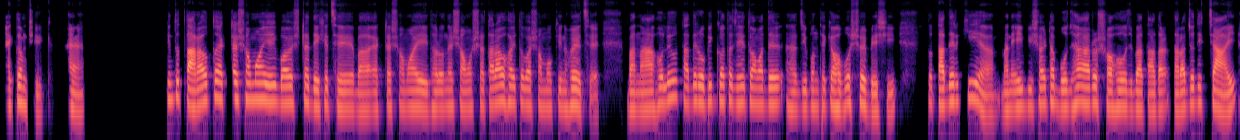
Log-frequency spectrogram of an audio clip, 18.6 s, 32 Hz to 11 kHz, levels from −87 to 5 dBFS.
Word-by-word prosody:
একদম 155 +4 +1
ঠিক। 105 -2 -10 0.4
হ্যাঁ। 115 -4 -2 1.3
কিন্তু 175 +2 -1
তারাও 140 +3 +8
তো - - -3
একটা 180 +1 -3
সময় 175 0 +3
এই 160 - +2
বয়সটা 150 +1 +1
দেখেছে 135 0 -2 0.3
বা 115 - +2 0.2
একটা 120 +2 -5
সময় 130 0 -1
এই 120 - +1
ধরনের 125 +1 -2
সমস্যা 130 +1 -3
তারাও 150 +3 +4
হয়তোবা 150 -2 0
সম্মুখীন 130 -1 -5
হয়েছে। 135 -4 0 0.5
বা 120 - +2
না 120 +1 +2
হলেও 170 +6 +1
তাদের 155 +1 0
অভিজ্ঞতা 160 +1 -1
যেহেতু 150 +1 -1
আমাদের 145 0 +2 0.2
অ্যা 125 -1 -4
জীবন 130 +1 -4
থেকে 135 0 -5
অবশ্যই 145 +1 +1
বেশি। 110 0 -4 0.5
তো - - -9
তাদের 160 +3 +5
কি 185 - -6 0.2
আ - - -2 0.3
মানে 120 +1 -2
এই 135 - +1
বিষয়টা 145 +3 -1
বোঝা 130 +4 +1
আরো 150 +1 +3
সহজ 130 0 +2
বা 125 - +5
তাদার 115 +2 +1
তারা 120 +2 +3
যদি 150 +1 -1 0.2
চায় 120 -3 +5
135 Hz, 155 wpm, -22 LUFS, 125-150 Hz, 1.3 s, তারাও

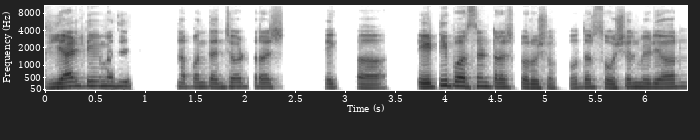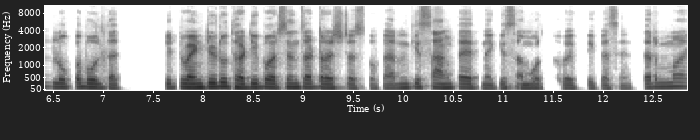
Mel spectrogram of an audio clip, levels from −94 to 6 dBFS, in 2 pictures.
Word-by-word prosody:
रिॲलिटीमध्ये 170 +4 +3 0.5
आपण 150 +1 -4
त्यांच्यावर 150 +2 -2
ट्रस्ट 150 -1 -3 0.4
एक 130 - -2 0.2
अ, - - +1 0.6
80% 165 0 +5
ट्रस्ट 145 -1 0
करू 130 -2 +2
शकतो. 120 0 -7
तर 140 - +1
सोशल 135 -1 -2
मीडियावर 140 0 +1
लोकं 145 +1 0
बोलतात, 125 -5 +1 0.5
की 130 - -1
20-30% 135 -1 +4
ट्रस्ट 120 -2 0
असतो. 110 0 -8
कारण, 115 +2 -4
की 140 +1 -3
सांगता 130 -2 -1
येत 120 -1 -2
नाही, 105 -2 -6
की 115 - -6
समोरचा 115 0 -6
व्यक्ती 110 +1 -7
कसा 100 0 -10
आहे. 100 - -15
तर 135 +2 -2
मग 155 0 -2
140 Hz, 145 wpm, -22 LUFS, 120-150 Hz, 0.6 s, 80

